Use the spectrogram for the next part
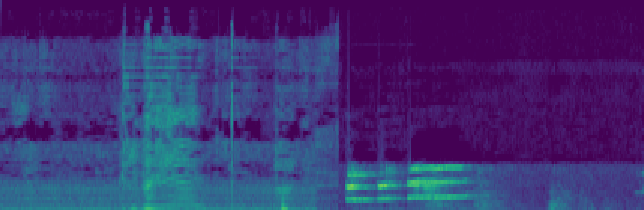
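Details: Pet house cat making odd, unusual vocal sounds: a curved, wavering yowl with many overtones, a short chirp, then a clear, steady tonal meow that rises slightly, in a quiet room.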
